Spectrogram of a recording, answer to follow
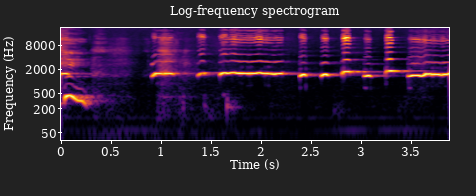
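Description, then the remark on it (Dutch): A pet budgerigar named Buk whistles a tune: a string of bright, clear notes, some held and some short and choppy, rising and dipping in pitch after a brief low sound at the start. “Een vogel, dat is mijn vogelparkiet.”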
